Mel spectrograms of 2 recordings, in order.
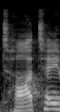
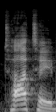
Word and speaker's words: Tate: All right, so absolutely it's Taté. Oh, is it Taté mode? That's how you say it. Okay, thank you. Tate mode.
